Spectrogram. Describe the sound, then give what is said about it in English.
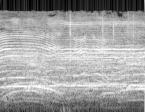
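A room full of people screaming and cheering at once, a loud continuous wall of high-pitched voices that holds steady for the whole stretch with no break. “You here for five of y'all that are screaming in this room, you got to ask God for stuff you previously were never exposed to.”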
